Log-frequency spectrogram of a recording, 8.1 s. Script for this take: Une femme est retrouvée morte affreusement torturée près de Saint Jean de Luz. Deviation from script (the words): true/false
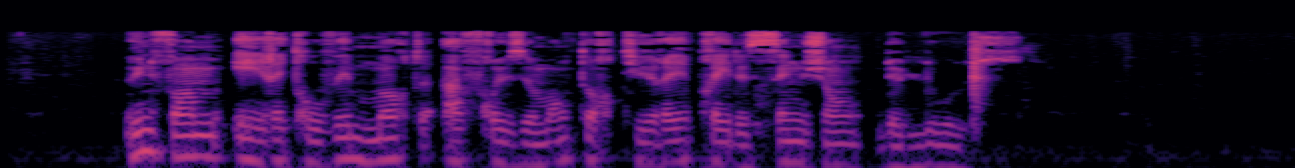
false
